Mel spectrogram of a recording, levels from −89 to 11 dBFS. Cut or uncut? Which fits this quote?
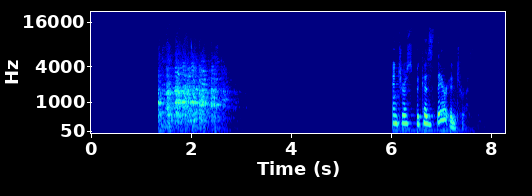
cut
